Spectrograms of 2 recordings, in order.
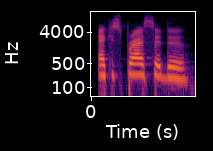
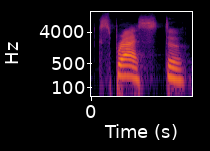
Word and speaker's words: expressed: Nós falamos com som de T no final, expressed.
